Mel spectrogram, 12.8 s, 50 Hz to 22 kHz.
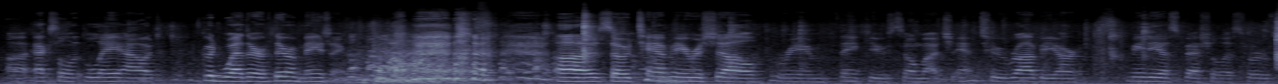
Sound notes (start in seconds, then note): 3.4 laughter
